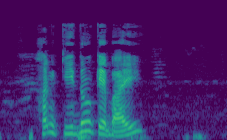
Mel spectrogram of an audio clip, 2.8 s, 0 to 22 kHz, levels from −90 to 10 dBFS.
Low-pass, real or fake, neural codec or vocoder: 10.8 kHz; real; none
